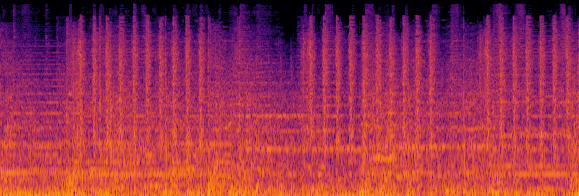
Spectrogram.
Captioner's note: gunfire rattling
